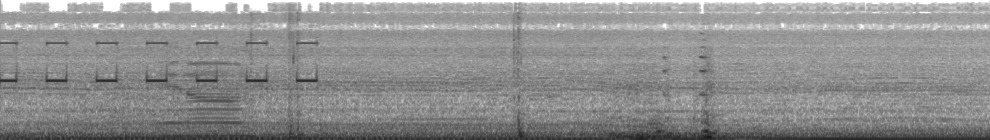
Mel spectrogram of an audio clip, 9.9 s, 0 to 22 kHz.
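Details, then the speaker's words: Mercedes C300 with P0306 cylinder 6 misfire, idling after ignition coil and spark plug replacement; dash chime, then steady, even low idle with no shake or stumble. Normal idle, misfire fixed. "check it out if this fix the problem have a good steady no shape"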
